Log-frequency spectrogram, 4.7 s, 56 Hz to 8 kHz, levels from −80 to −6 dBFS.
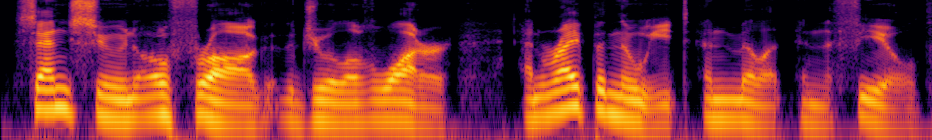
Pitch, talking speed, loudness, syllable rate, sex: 110 Hz, 220 wpm, -19 LUFS, 5.1 syllables/s, male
